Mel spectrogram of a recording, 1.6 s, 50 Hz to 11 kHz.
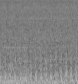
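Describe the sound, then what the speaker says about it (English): A helicopter in the video game Left 4 Dead 2 roars as a dense, steady rotor-and-engine drone, loud and continuous throughout with no voices over it. "Helicopter."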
